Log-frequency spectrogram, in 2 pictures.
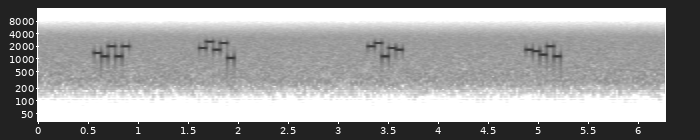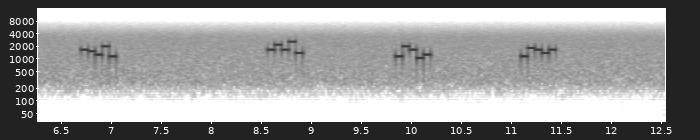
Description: Five-tone selective call (ZVEI), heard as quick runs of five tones, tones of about 70 ms. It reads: 42828 77601 80276 65382 65382 69664 28613 27646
